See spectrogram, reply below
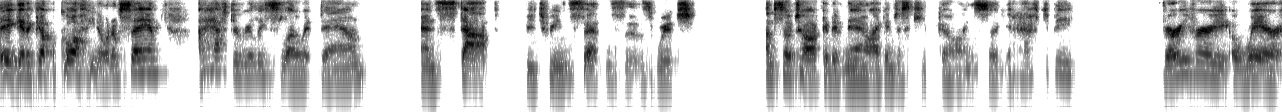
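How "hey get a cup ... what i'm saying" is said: fast, exaggerated, over-the-top New Jersey accent. Speaker from New Jersey showing how they can sound, exaggerated New Jersey accent. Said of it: "I can get all New Jersey".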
